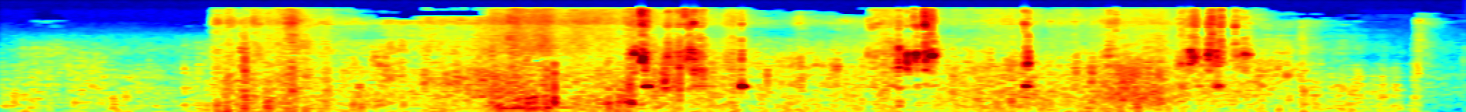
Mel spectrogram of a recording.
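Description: A person pushing on foot through dense conifer undergrowth: branches brushing and scraping past, with twigs cracking and snapping. The rustling starts about a second in, with several sharp snaps through the middle, and fades near the end.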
